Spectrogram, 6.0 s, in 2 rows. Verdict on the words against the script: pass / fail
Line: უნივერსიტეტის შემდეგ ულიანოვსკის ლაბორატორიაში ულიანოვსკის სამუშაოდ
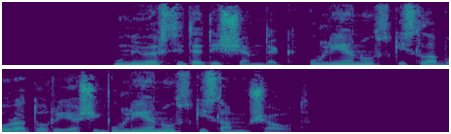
pass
